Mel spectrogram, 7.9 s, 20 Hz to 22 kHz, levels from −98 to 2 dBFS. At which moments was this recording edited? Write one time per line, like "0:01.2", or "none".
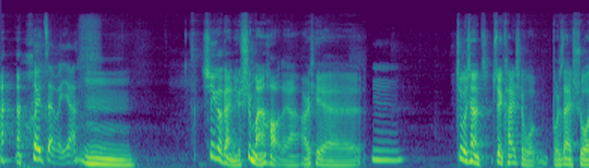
0:04.8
